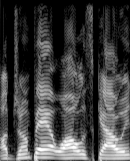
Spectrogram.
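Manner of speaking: loud, convincing, spot-on Australian accent. Practicing a line about skydiving with feedback from the other speaker, Australian accent. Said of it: "you nailed it".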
